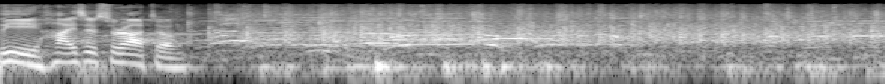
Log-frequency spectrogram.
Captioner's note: cheers, applause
